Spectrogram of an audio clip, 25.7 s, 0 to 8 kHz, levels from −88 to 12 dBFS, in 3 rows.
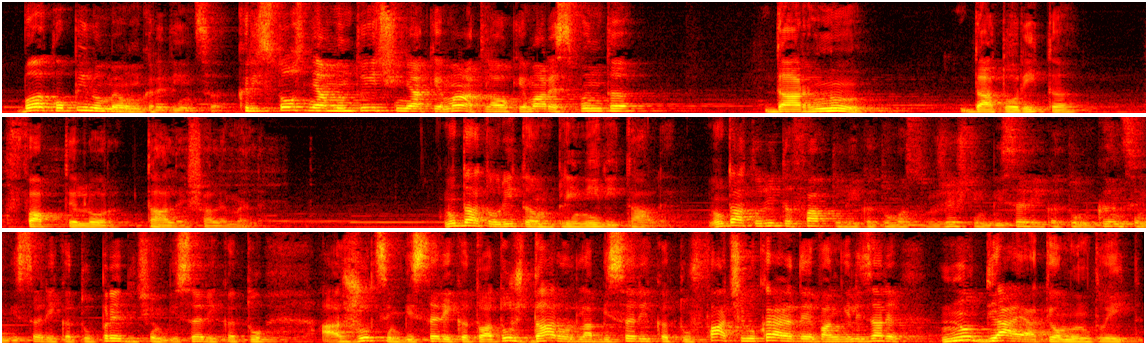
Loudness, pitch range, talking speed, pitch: -19 LUFS, 120-175 Hz, 160 wpm, 145 Hz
